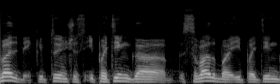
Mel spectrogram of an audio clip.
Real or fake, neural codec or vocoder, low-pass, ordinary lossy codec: real; none; 14.4 kHz; MP3, 64 kbps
